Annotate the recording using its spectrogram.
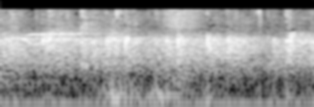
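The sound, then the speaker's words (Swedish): A crowd applauds a man being welcomed onto a stage, a dense, steady wash of many hands clapping throughout, with no voices standing out above it. “Ge honom en applåd innan han ens har gjort någonting.”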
